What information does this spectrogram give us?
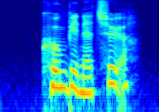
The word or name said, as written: kombinatør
